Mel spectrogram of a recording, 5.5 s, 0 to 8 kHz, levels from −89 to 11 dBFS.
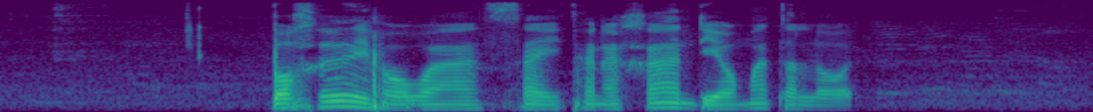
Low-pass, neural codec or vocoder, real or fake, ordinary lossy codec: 7.2 kHz; none; real; AAC, 48 kbps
